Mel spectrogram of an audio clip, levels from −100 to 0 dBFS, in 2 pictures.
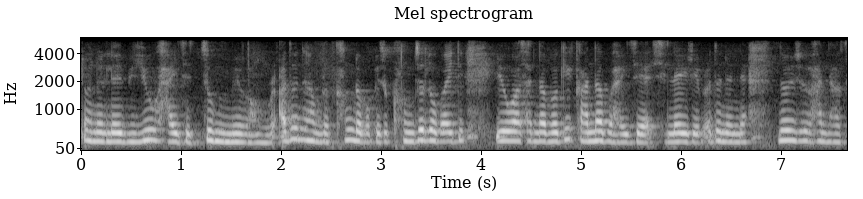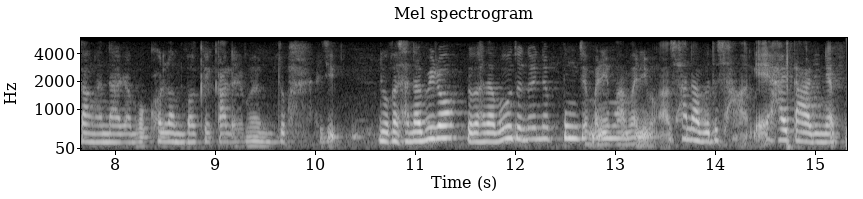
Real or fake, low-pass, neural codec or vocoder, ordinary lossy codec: real; 5.4 kHz; none; none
